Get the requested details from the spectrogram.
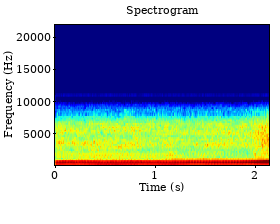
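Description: Water sprays hard from a hose nozzle.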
